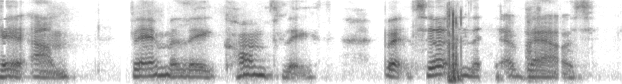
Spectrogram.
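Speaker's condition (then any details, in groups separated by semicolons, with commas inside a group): Motor neurone disease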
